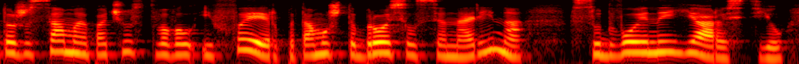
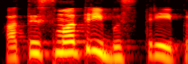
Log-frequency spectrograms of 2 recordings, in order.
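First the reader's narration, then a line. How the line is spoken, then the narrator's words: Booming drone. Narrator (Russian): прогудел Орлик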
